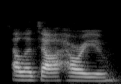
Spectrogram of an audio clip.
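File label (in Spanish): Voice Acting, es, female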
